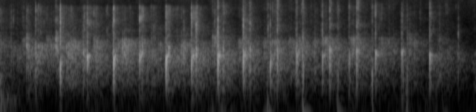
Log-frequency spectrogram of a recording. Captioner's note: audience applauds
